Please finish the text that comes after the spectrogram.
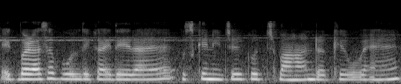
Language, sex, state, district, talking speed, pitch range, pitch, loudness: Hindi, female, Uttar Pradesh, Varanasi, 225 wpm, 225-245 Hz, 235 Hz, -15 LUFS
